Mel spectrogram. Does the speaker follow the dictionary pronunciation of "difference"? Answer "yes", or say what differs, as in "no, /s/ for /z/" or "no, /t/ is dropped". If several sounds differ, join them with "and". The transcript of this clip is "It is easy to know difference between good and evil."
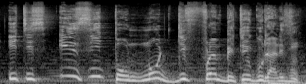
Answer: no, /s/ is dropped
